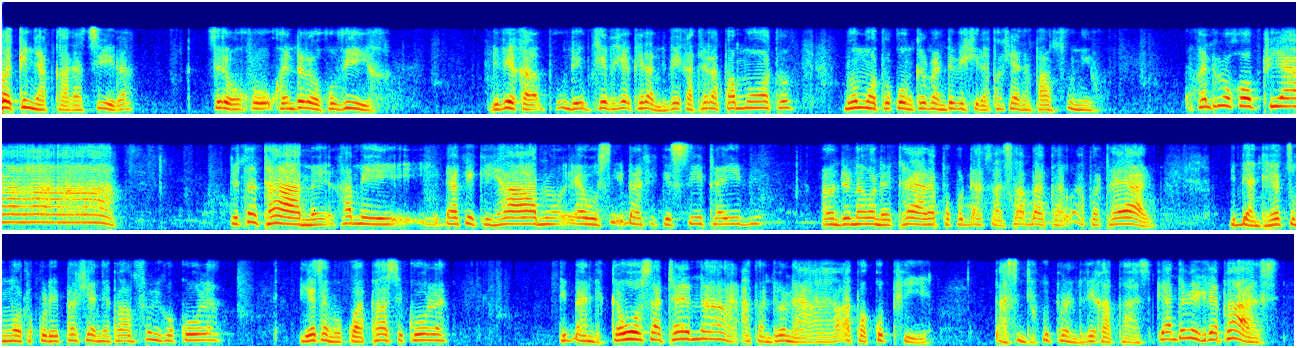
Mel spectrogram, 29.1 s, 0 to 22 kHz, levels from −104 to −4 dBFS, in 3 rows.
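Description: From start to end the speech carries Opus voice compression damage, and it is heavy. Nothing is present above about 8.6 kHz, which points to the wideband SILK linear-prediction mode at a low rate, around 10 kbps. With so few bits the excitation is coded coarsely, so the speech sounds muffled, hoarse and slightly robotic, with the coder working in 20 ms frames.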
